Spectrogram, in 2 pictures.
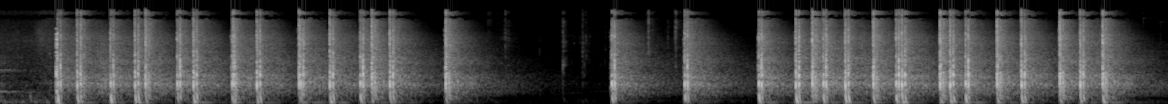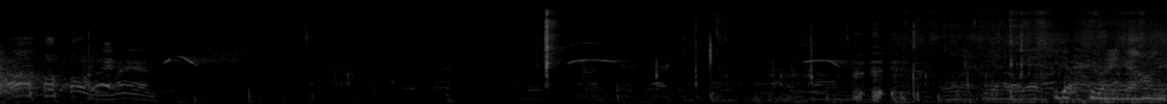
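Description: Rapid gunfire from several shooters firing at once on a timed firing line: a string of roughly thirty-odd sharp shots, broken by a pause of about a second and a half around five seconds in. It ends abruptly about eleven seconds in.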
